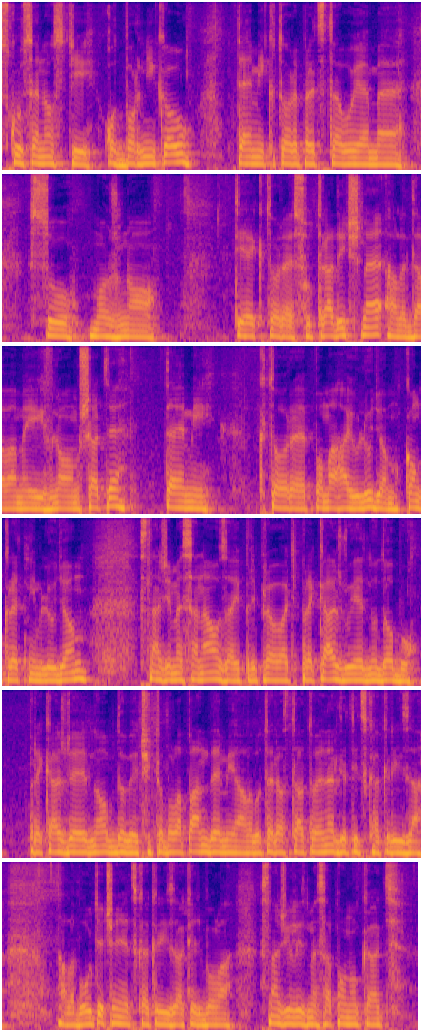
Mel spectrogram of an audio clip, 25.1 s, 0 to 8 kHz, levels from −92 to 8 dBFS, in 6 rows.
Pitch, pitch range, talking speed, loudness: 115 Hz, 105-120 Hz, 125 wpm, -17 LUFS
